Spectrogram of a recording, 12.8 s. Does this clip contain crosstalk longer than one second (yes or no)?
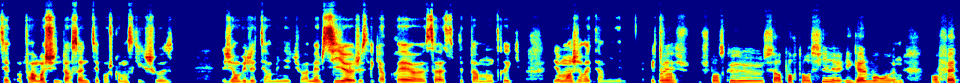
no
